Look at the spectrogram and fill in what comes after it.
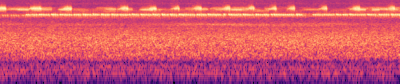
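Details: Crickets in a forest at night fill the air with a steady high trill, overlaid by sharper chirps repeating several times a second.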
